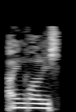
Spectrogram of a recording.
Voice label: "einrollig", German; adjectives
